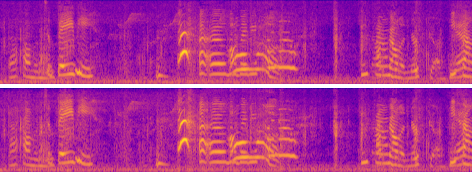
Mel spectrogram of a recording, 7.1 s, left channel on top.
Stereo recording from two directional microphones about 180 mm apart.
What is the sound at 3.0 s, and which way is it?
Speech, 30° right (ahead or behind).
